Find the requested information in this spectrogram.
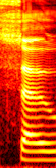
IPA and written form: soʊ (so)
